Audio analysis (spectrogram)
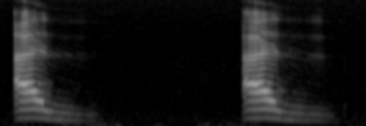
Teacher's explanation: kalau zal, dia lidah tu kena tinggal antara dua gigi. Dia lembut je sikit bunyi dia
